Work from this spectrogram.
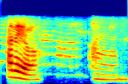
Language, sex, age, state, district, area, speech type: Malayalam, female, 30-45, Kerala, Palakkad, rural, conversation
